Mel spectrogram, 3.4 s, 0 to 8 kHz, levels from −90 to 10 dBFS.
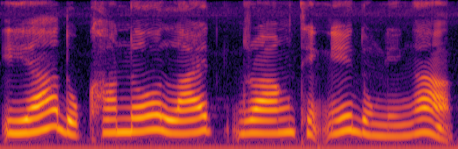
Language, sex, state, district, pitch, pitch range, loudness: Garo, female, Meghalaya, South Garo Hills, 230 Hz, 220-245 Hz, -14 LUFS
